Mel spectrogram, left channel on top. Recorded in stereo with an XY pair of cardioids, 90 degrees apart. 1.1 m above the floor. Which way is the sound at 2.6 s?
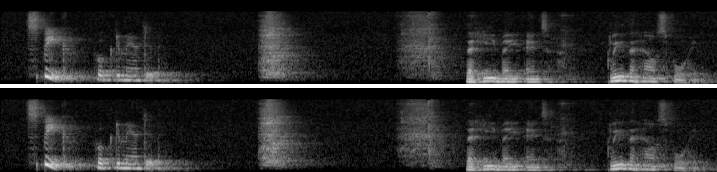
40° right.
